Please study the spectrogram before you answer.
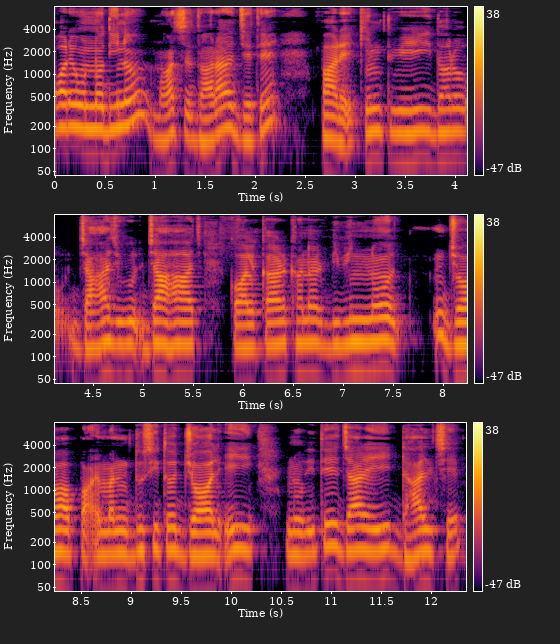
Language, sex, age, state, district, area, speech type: Bengali, male, 18-30, West Bengal, North 24 Parganas, urban, spontaneous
